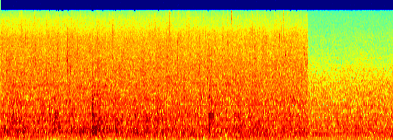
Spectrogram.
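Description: Steady rain hiss with scattered sharp drop ticks. About six seconds in it cuts abruptly to a quieter, duller hiss.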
